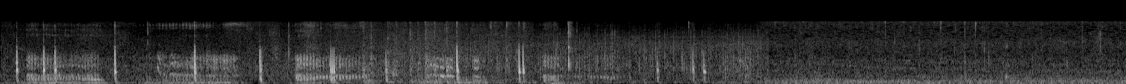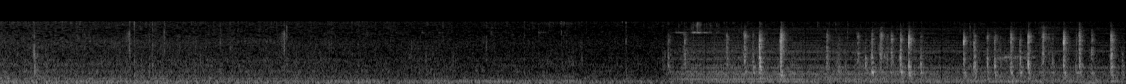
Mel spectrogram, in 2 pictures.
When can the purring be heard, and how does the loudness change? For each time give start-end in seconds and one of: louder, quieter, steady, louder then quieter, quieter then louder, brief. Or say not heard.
0.0-22.4 quieter.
